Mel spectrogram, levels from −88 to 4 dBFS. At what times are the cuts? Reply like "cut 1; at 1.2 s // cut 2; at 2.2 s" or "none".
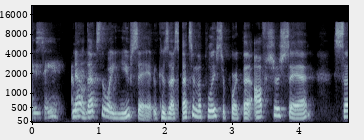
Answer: cut 1; at 2.2 s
